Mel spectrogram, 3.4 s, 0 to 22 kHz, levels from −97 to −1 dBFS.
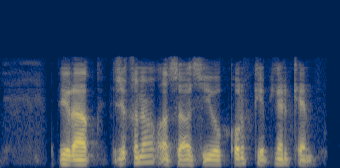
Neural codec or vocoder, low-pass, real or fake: codec, 16 kHz, 1 kbps, FunCodec, trained on Chinese and English, 50 frames a second; 5.4 kHz; fake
